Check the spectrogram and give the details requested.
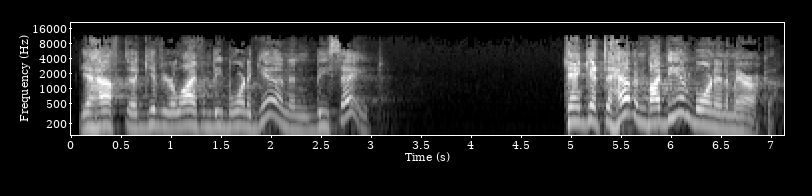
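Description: High-voiced preacher in a reverberant hall. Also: male voice. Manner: swings from low hushed lines to loud shouted emphasis; repeats words when stumbling. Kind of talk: sermon.

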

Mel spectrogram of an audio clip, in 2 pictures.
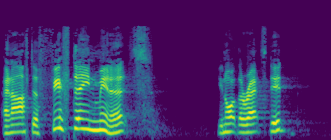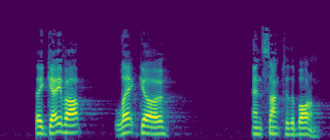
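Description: A pastor in his forties with a fairly high voice preaches a sermon. He reads scripture aloud and then explains it, slowing down and pressing hard on the words that matter. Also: sharp tone. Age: 40s. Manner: emphatic preaching, slows down to stress key phrases.

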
